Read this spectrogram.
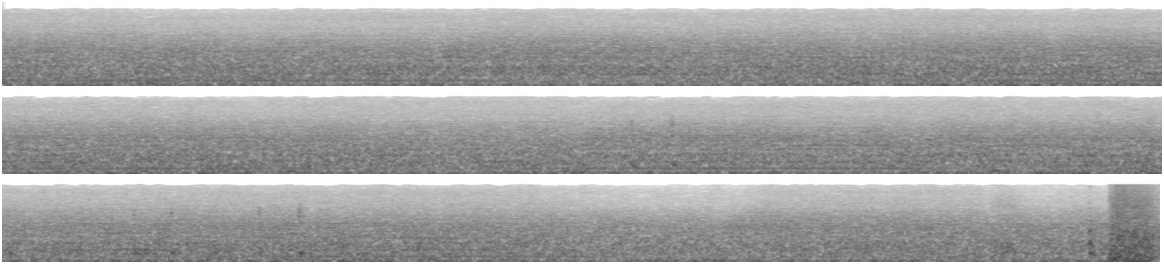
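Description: An open-wheel race car engine drones at high speed.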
